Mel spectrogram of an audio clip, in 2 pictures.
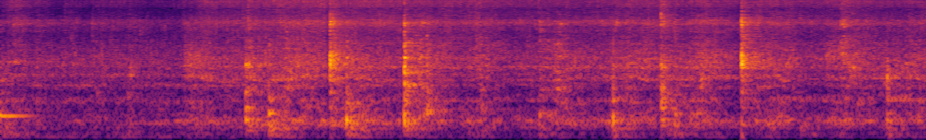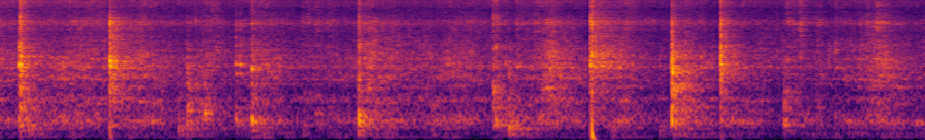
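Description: Avarekalu, potato, beans and carrot fry in a pan for an Indian veg pulao, a soft continuous sizzle under repeated scraping and clinking of a ladle stirring the vegetables, with no talking.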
